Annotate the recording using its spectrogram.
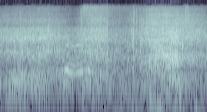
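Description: Nylon tent fabric rustling as the tent is pulled out and spread open by hand.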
